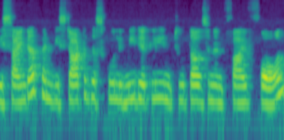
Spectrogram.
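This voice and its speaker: Against a quiet background, a woman with a Tamil accent speaks at a medium pitch. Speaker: language school teacher. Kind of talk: podcast interview.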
